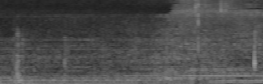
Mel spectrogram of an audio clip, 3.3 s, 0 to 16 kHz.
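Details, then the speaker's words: 1992 Mercedes 600SEL V12 at idle after the exhaust repair, far quieter than the hideously loud exhaust before. Smooth, steady low rumble with no rasp or puffing. Exhaust seals are still missing, and the rear heater control valve is clicking. "nicer oh my God day and night if you remember before it was so loud it was hideous"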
